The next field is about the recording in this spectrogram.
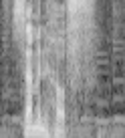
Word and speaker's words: Zamenhof: Zamenhof. No sé si lo dije bien, pero... – Sí, perfecto.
